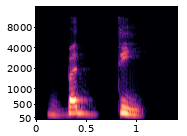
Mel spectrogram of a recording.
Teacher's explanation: Push on the dal, harden it, and make sure it makes a clear sound where you're joining the ba to the dal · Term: mushaddad letter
